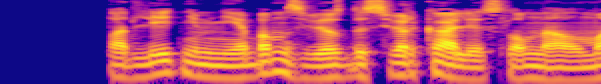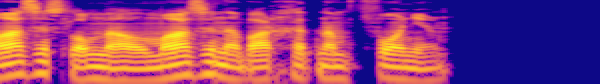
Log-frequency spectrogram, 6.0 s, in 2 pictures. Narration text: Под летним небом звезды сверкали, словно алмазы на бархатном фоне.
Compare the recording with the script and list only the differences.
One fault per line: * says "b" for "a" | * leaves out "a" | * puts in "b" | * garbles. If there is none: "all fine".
* puts in "словно алмазы"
